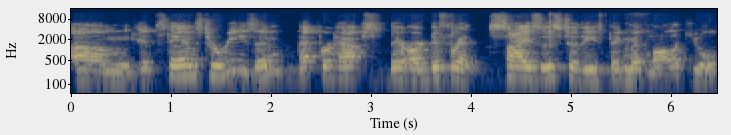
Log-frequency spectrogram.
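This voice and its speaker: Very wide pitch swings with hardly any pauses. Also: man, high pitch for a man, fairly slow pace. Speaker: science teacher. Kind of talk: classroom lecture. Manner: casual.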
